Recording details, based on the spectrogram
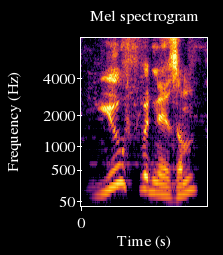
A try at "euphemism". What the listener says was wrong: Isn't it with an M? Not an N. Euphemism.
